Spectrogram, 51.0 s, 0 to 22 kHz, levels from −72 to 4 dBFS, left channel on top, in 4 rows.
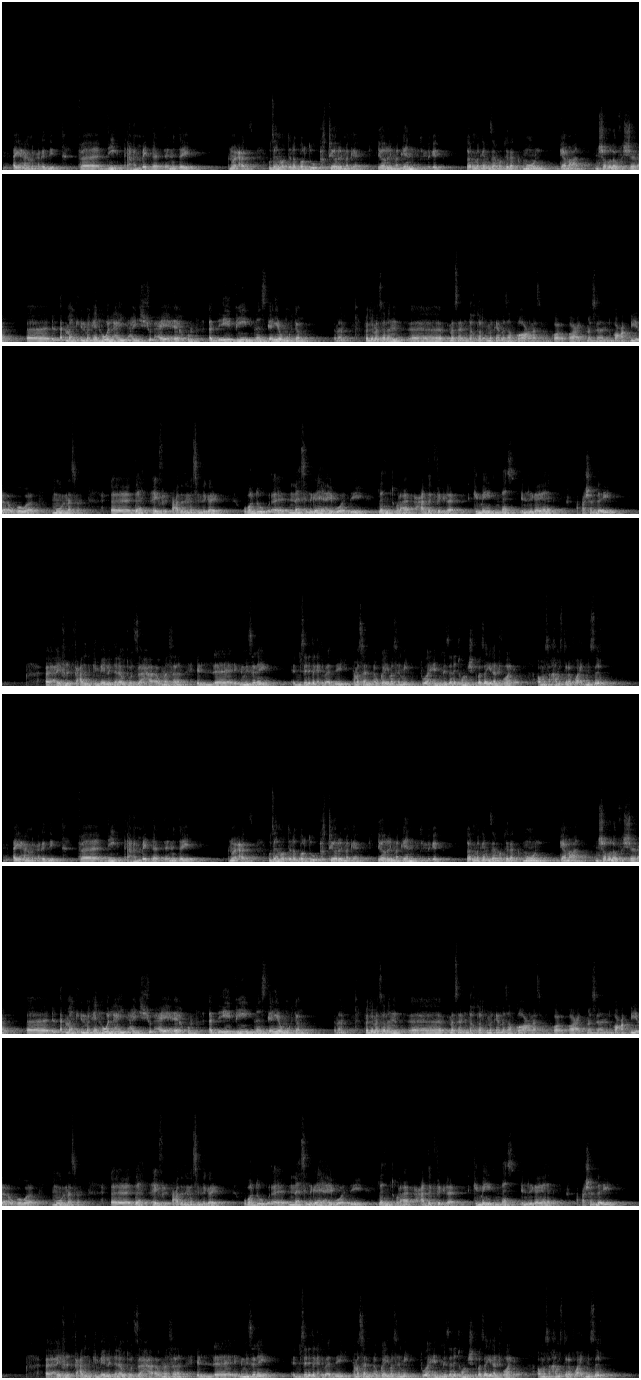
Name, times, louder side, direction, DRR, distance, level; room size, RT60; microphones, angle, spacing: voice 1, 0.2-3.7 4.5-5.0 5.3-7.2 7.5-8.8 9.3-10.8 11.1-11.5 11.8-12.8 13.2-16.6 16.9-18.8 19.4-26.1 26.5-27.1 27.6-29.8 30.3-32.7 33.0-36.5 37.1-37.7 38.7-43.6 44.0-48.6 48.9-50.2, equal, ahead, 4 dB, 0.4 m, -23 dB
6.1 x 5.3 x 2.9 m, 1.5 s
head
